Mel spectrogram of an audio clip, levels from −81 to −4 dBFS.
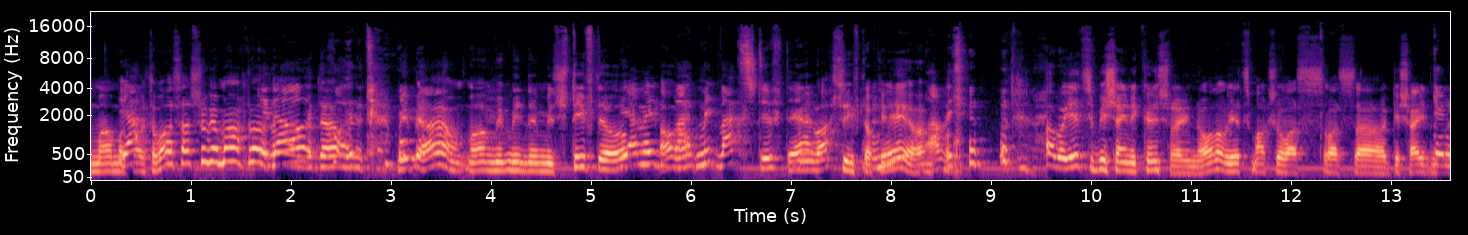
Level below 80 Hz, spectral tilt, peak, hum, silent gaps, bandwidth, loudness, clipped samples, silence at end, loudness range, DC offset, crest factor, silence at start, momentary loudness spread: -62 dBFS; -5.5 dB/octave; -6 dBFS; none; none; 16.5 kHz; -18 LUFS; under 0.1%; 0 s; 2 LU; under 0.1%; 12 dB; 0 s; 6 LU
